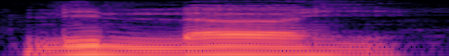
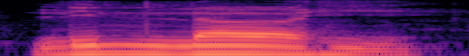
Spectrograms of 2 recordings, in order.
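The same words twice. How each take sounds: No difference in how they are said.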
